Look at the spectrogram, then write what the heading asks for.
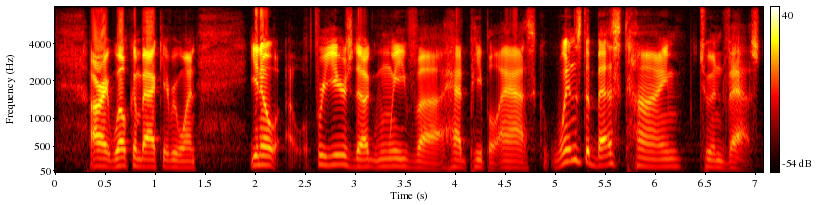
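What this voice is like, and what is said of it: Raspy, recovering radio-ish voice. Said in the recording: “my voice is getting back ... it's kind of raspy, sort of radio-ish ... when I laugh, I squeak like a 14-year-old going through puberty”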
